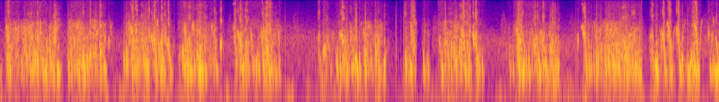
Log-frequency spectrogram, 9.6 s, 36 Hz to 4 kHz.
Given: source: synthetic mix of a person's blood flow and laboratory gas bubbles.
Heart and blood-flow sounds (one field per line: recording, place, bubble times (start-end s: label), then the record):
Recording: Doppler ultrasound of blood flow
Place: subclavian vein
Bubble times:
0.00-0.03 s: bubbles
0.07-0.85 s: bubbles
0.90-1.52 s: bubbles
1.64-2.33 s: bubbles
2.36-3.00 s: bubbles
3.10-3.78 s: bubbles
4.24-5.19 s: bubbles
5.40-5.58 s: bubbles
5.62-5.76 s: bubbles
5.84-6.48 s: bubbles
6.76-7.48 s: bubbles
7.68-8.56 s: bubbles
8.66-9.38 s: bubbles
9.43-9.60 s: bubbles
From the record:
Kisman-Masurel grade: 444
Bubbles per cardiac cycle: continuous sound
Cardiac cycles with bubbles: 100%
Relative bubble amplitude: maximal (0.775 to 0.999)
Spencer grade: 4 (maximum detectable bubble signal sounding continuously throughout systole and diastole of every cardiac period, and overriding the amplitude of the normal cardiac signals)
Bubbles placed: anywhere in the cardiac cycle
